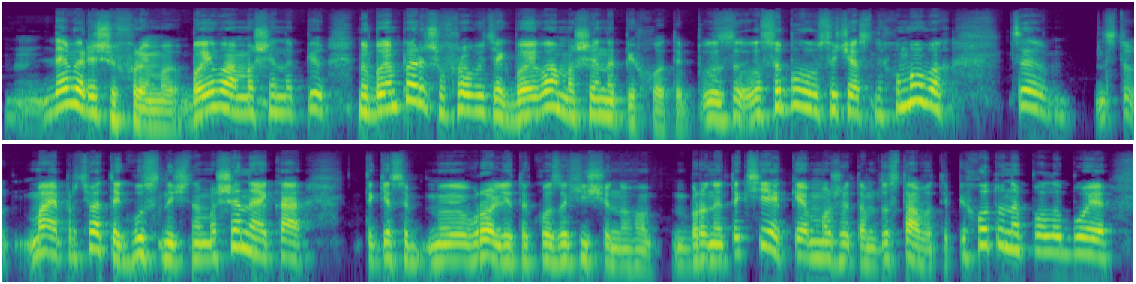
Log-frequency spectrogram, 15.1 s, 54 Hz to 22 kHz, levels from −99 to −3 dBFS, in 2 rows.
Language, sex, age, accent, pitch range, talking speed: Ukrainian, male, 20-39, native, 130-185 Hz, 140 wpm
